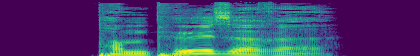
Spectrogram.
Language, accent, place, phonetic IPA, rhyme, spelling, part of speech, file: German, Germany, Berlin, [pɔmˈpøːzəʁə], -øːzəʁə, pompösere, adjective, De-pompösere.ogg
- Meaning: inflection of pompös: 1. strong/mixed nominative/accusative feminine singular comparative degree 2. strong nominative/accusative plural comparative degree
